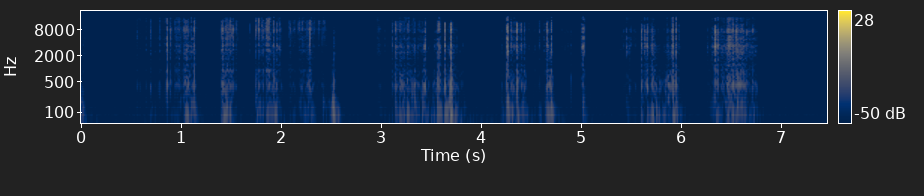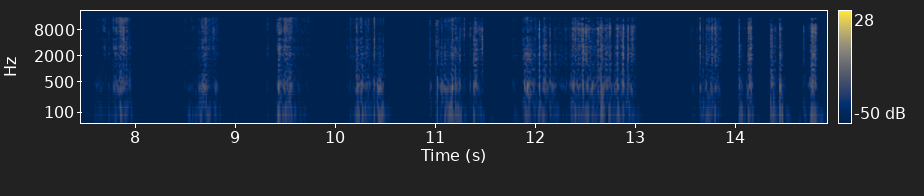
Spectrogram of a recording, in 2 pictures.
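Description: A thin earpick scrapes and scratches dry floral foam inside the right ear canal of a silicone fake ear resting on a dry floral foam block. Short, dry, crackly scratching bursts sweep from low rumble up to bright hiss, separated by brief quiet pauses. The sound stays soft and close throughout.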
